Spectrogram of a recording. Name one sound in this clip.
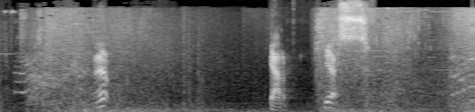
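A heavy blade swings and slashes into flesh.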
